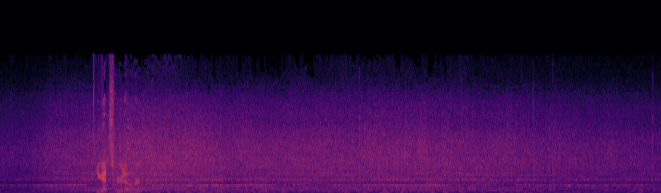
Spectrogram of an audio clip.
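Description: A roller coaster train rattles along a wooden track.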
